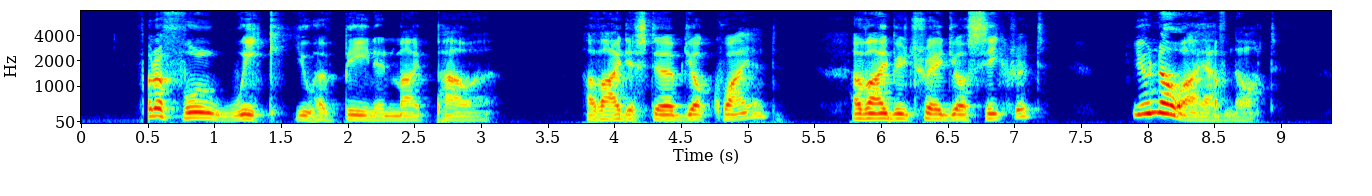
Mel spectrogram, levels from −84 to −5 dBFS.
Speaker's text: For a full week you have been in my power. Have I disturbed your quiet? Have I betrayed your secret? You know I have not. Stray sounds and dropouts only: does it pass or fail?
fail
